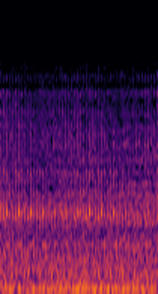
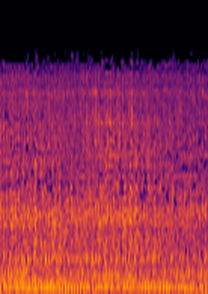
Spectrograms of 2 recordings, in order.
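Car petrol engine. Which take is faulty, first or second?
second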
